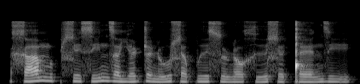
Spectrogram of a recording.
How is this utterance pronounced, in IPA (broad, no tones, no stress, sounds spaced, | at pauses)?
x a m ɘ p ɬ i s i n z ɐ j ɘ ʈ ɛ ɳ u ɬ ɐ p ɨ s u ɳ ɔ x ɨ ɬ ɘ ǃ ɛ n z i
